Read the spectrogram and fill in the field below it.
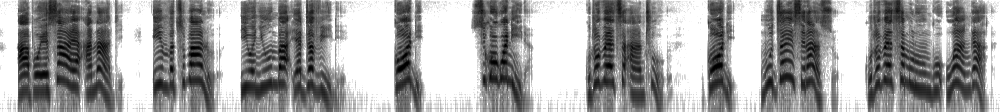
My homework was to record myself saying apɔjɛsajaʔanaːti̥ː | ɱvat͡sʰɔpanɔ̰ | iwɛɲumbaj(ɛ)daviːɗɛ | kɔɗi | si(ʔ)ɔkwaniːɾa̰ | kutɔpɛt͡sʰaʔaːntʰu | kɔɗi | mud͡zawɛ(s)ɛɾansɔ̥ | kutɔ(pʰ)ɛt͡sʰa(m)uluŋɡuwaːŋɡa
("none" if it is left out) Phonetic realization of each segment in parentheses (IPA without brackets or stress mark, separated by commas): a, k, s, p, m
